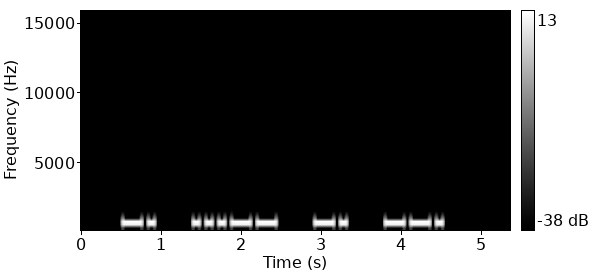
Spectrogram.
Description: Morse code, heard as a keyed tone, about 15 wpm, spaced as for 11 wpm, 700 Hz. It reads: N3NG
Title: USA Call Signs - 2x Character Spacing - 15wpm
